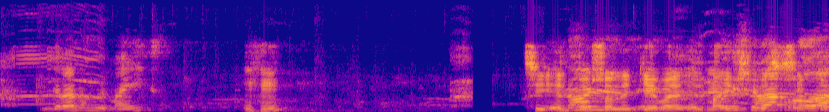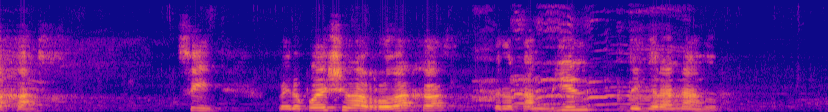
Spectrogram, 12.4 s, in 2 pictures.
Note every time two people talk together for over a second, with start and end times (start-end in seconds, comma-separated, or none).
4.0-6.3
